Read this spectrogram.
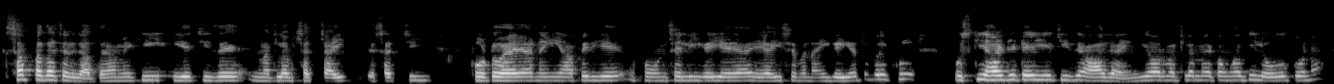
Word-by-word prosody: सब 220 0 +5
पता 210 -1 +7
चल 175 -4 +2
जाता 150 +1 0
है 165 - -2
हमें 170 +1 -6
की 195 +3 -5 0.3
ये 180 - +6
चीज़ें 180 0 -1
मतलब 170 0 0
सच्चाई 165 0 -1 0.3
सच्ची 190 +2 -4 0.6
फ़ोटो 180 0 +6
है 175 0 +8
या 180 0 +2
नहीं 175 0 -7
या 175 -1 -3
फ़िर 190 -1 0
ये 190 +1 +1 0.3
फ़ोन 175 -1 -6
से 185 - 0
ली 180 0 -4
गयी 180 0 +1
है 175 0 +1
या 180 0 +1
एआई 170 +1 -1
से 185 - -5
बनाई 165 -1 -10
गयी 165 -1 +1
है। 180 - -3
तो 210 +6 -17
बिल्कुल, 230 - -4 0.4
उसकी 200 +4 0
हर 210 0 +8
डिटेल 215 0 +4
ये 210 0 0
चीज़ें 205 0 -2 0.2
आ 170 - +2
जाएँगी 160 +2 -3
और 195 0 -2
मतलब 195 +2 -4
मैं 195 0 -4
कहूँगा 195 +1 -4
कि - - -2
लोगों 180 +1 -1
को 195 +1 -4
ना 225 +5 -11
180 Hz, 210 wpm, -20 LUFS, 175-195 Hz, 0.6 s, है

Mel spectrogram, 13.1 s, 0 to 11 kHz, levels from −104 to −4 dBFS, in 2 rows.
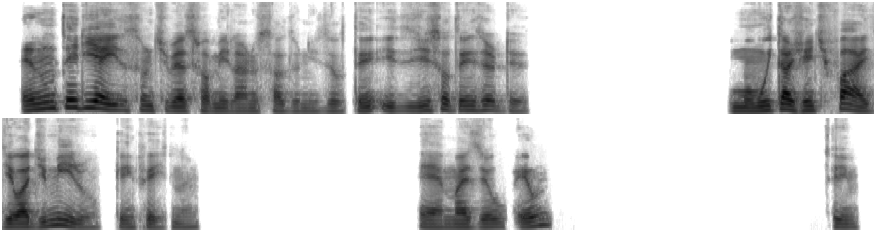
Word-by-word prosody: Eu 145 +3 +3
não 180 +3 +3
teria 200 -2 +6
ido 145 -3 +3
se 130 - -16
eu - - -2
não - - -3
tivesse 120 -2 -1
família 105 -2 -5
lá 100 - -6
nos 100 0 -10
Estados 100 0 -9
Unidos, 100 0 -15
eu 100 - -7
tenho 120 +2 -3
e 120 -3 -4
disso 120 +6 -5
eu 150 - +1
tenho 135 -1 -2
certeza. 115 -8 -6 1.5
Mu 110 0 0
muita 135 +5 +7
gente 130 0 0
faz, 150 -11 +4
e 115 - -2
eu 110 - +5
admiro 115 -4 -1
quem 105 -2 -9
fez, 100 -2 -8
né. 105 -1 -14 1.7
É, 105 -3 -3
mas 105 +1 -3
eu 115 +2 -4
eu 135 +8 -3 2.1
Sim. 105 -2 -7
115 Hz, 160 wpm, -21 LUFS, 105-135 Hz, 2.1 s, muita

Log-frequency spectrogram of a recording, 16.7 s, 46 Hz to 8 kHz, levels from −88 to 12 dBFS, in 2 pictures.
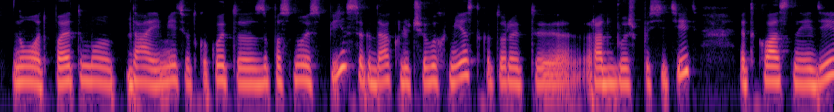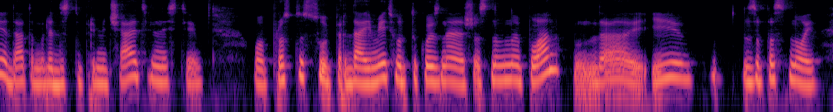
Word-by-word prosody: Ну, 185 0 +3
от, 165 -2 0
поэтому, 185 -1 +1
да, 175 -1 0
иметь 185 +1 -1
вот 175 - -5
какой-то 175 -3 -1
запасной 185 +3 -1
список, 220 - +1
да, 185 +3 +1
ключевых 180 0 -2
мест, 235 +6 0
которые 180 -1 -2
ты 85 0 -2
рад 180 -1 +2
будешь 175 -1 -1
посетить- 265 - -2 0.4
это 175 -2 -3
классная 185 -3 +2
идея, 225 +8 +3
да, 180 +1 -1
там, 170 -2 -2
или 175 - +1
достопримечательности. 175 - -2 0.5
Вот, 165 -2 -1
просто 195 +4 +1
супер. 190 -7 +1
Да, 175 -1 +4
иметь 215 +6 +3
вот 190 -2 +2
такой, 195 -1 +3
знаешь, 180 -3 0
основной 195 +1 +1
план, 255 - +3
да, 105 - 0
и 220 - 0 0.5
запасной. 185 -3 0
185 Hz, 135 wpm, -23 LUFS, 175-200 Hz, 0.5 s, Да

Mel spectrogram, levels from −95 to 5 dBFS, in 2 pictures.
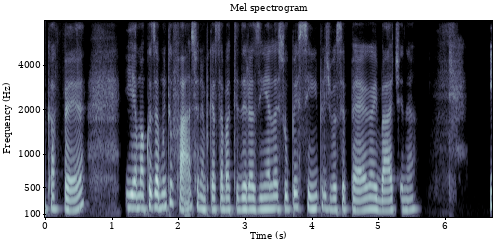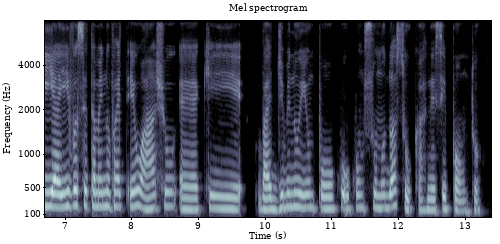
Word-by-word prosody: café. 175 +2 0 0.6
E 200 0 +5
é - - +4
uma 190 0 +1
coisa 205 +1 +5
muito 205 +8 -1
fácil, 215 -4 +1
né, 175 - +1
porque 170 +1 -2
essa 175 +1 0
batedeirazinha 170 0 +1
ela 185 +1 +1
é - - -1
super 185 +3 -1
simples 185 -1 0
você 170 +1 -2
pega 165 0 0
e 170 - +3
bate, 155 +1 -2
né 165 +2 -6 1.1
E 215 0 +7
aí, 205 +1 +7
você 230 +1 +3
também 215 -1 -1
não 215 0 0
vai 210 0 -2
eu 215 +1 +1
acho, 190 +4 -3
eh, 170 -1 -1
que 180 -2 -2 0.2
vai 170 -1 +2
diminuir 195 +3 0
um 195 -1 -5
pouco 180 0 -1
o 185 - -3
consumo 190 +1 -5
do 200 +2 +2
açúcar, 170 -7 -4
nesse 160 +1 -1
ponto. 150 -3 -6
180 Hz, 180 wpm, -24 LUFS, 170-200 Hz, 1.1 s, E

